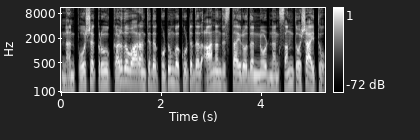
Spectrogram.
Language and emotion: Kannada, happy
